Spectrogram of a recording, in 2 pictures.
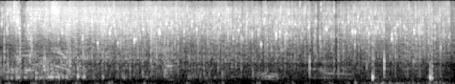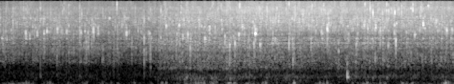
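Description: Steady, loud sizzling of chopped onions frying in sesame oil, with occasional stirring clicks and a brief drop in intensity partway through.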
